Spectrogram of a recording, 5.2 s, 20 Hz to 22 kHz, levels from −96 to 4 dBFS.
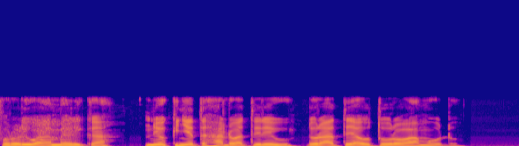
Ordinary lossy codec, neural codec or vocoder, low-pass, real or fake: none; none; 7.2 kHz; real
